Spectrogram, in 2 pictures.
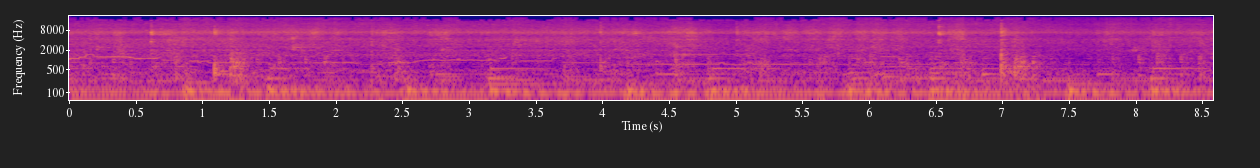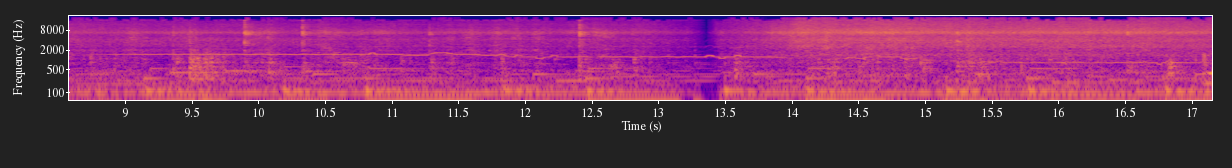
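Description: A spice masala of chili powder, cumin powder and a little water sizzles in a pan while being stirred, with continuous frying hiss, scraping stirs and clinks, growing louder near the end.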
